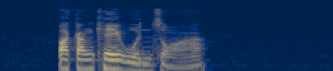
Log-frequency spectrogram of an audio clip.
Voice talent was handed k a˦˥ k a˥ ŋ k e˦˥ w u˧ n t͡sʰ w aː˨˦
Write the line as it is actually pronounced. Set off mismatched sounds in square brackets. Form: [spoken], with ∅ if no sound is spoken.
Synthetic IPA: [p] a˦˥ k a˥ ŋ [kʰ] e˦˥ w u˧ n [t͡s] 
